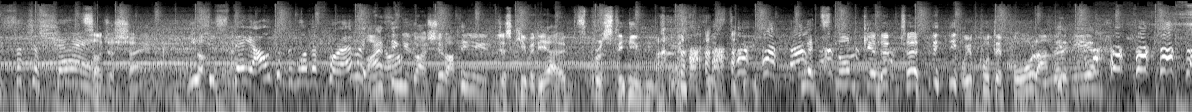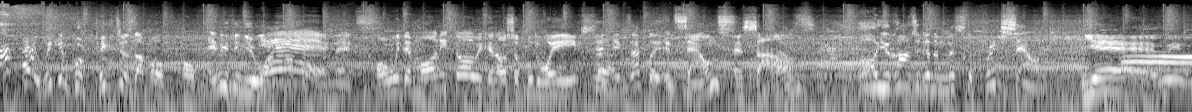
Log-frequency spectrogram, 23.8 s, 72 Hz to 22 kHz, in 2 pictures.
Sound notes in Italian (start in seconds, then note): 6.5 risate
